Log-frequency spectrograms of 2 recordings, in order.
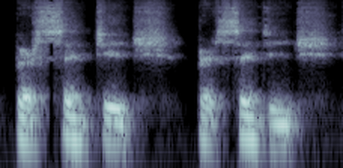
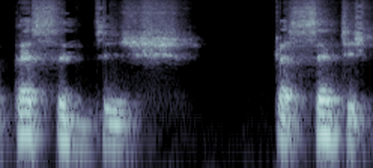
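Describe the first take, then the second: First: Percentage in American English, R sounded. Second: Percentage in British English, R silent. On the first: Teacher models American English for learners, American pronunciation. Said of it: "E no inglês americano". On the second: Teacher models British English without R, British pronunciation. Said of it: "No inglês britânico". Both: Shown as a demonstration.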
